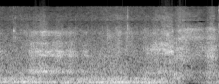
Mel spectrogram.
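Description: A woman crying close to a microphone: two long, breathy, shaky sobbing breaths, one starting about a third of a second in and one near the end.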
